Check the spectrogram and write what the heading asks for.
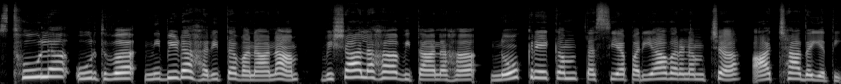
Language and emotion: Sanskrit, neutral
